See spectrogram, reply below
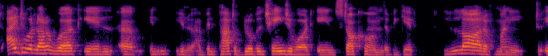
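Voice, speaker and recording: A woman from India speaking as a panelist, making impassioned, emphatic points that climb higher in pitch when she stresses them. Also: fairly bright tone. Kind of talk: panel discussion.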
